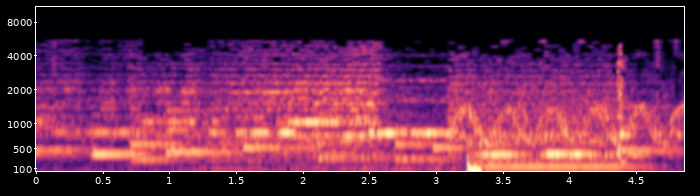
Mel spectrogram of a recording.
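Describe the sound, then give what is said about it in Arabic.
A fire engine siren wails as the truck arrives. Partway through, a rising and falling siren sweep cuts in over sustained background tones and keeps cycling steadily to the end. “دقائق قليلة ووصلت سيارة الإطفاء.”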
